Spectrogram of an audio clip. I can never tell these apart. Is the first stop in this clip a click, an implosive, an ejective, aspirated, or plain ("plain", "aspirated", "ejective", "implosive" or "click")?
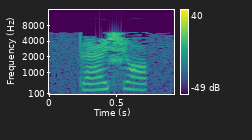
plain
